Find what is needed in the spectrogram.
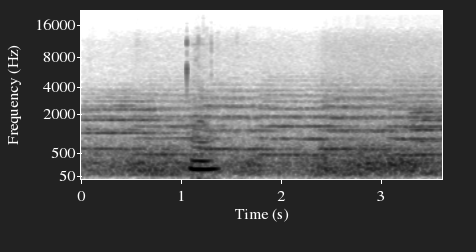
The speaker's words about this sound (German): Wenn wir gerade hier die Martinshörner hören, kamen die auch öfters bei euch vorbei?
